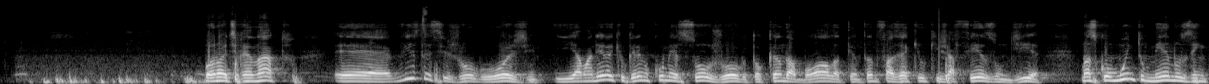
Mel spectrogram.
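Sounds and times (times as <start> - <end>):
microphone handling bumps: 0.0 - 3.2, 4.1 - 4.7.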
